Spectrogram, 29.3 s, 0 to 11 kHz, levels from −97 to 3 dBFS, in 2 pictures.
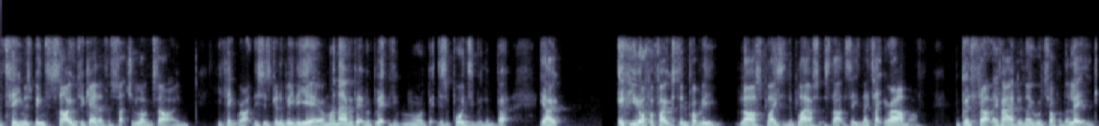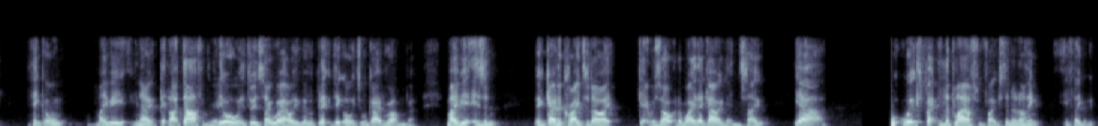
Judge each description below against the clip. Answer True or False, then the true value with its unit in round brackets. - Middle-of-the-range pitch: True (165 Hz)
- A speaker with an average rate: False (270 wpm)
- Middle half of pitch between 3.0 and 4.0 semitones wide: True (3.4 semitones)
